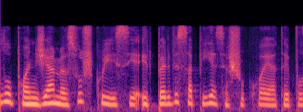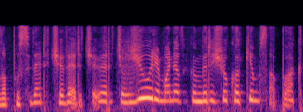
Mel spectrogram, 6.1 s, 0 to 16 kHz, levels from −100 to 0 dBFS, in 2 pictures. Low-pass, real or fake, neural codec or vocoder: 7.2 kHz; fake; codec, 16 kHz, 1 kbps, X-Codec, HuBERT features, trained on LibriSpeech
